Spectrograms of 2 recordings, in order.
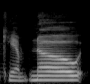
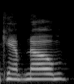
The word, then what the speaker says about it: Camp Nou: at the new Spotify Camp Nou. And I Googled how to pronounce it. It told me to pronounce it like the word no in English.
